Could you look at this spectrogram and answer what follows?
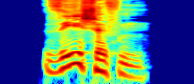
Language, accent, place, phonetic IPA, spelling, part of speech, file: German, Germany, Berlin, [ˈzeːˌʃɪfn̩], Seeschiffen, noun, De-Seeschiffen.ogg
- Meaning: dative plural of Seeschiff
